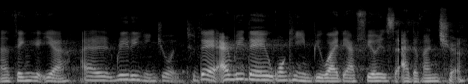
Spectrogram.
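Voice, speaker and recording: A woman with a Chinese accent speaks with lively intonation amid audible room echo. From China, Yunnan. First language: Mandarin Chinese. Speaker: business executive. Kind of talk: onstage interview. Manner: halting, many fillers.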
